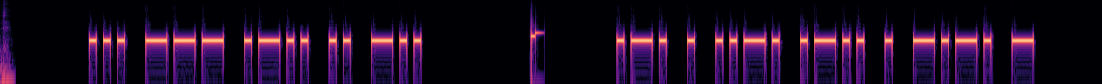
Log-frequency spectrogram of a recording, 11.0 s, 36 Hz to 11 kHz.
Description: Morse code, heard as a keyed tone, about 17 wpm, 700 Hz. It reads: SOLID REFLECT
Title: Sentences from Top 1500 Words - New Word Drill - 17wpm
